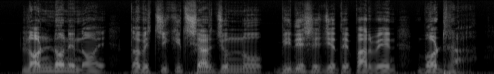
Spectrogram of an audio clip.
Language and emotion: Bengali, neutral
